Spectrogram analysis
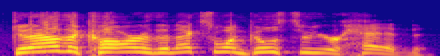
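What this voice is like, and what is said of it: Menacing yelling. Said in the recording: “I'm yelling at him in a menacing manner ... I'm just yelling like the”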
